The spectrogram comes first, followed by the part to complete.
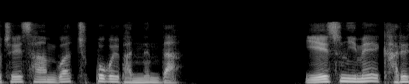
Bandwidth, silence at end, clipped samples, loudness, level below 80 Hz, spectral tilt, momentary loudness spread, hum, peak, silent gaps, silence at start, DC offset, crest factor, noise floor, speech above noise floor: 7.6 kHz; 0 s; under 0.1%; -24 LUFS; -44 dBFS; -5.5 dB/octave; 9 LU; none; -8 dBFS; 2.13-2.85 s; 0 s; under 0.1%; 18 dB; under -90 dBFS; over 67 dB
